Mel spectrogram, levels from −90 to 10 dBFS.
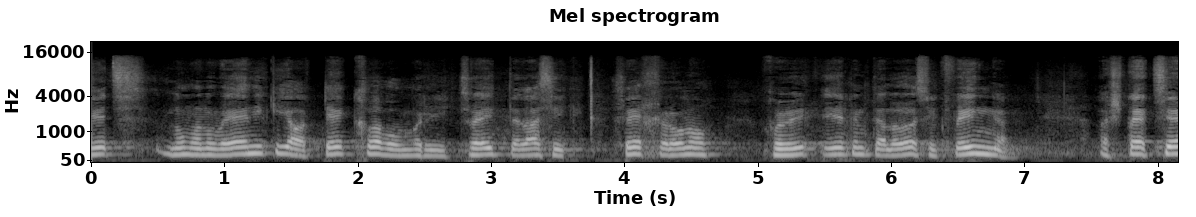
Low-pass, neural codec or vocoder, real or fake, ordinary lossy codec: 14.4 kHz; codec, 44.1 kHz, 2.6 kbps, SNAC; fake; AAC, 48 kbps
